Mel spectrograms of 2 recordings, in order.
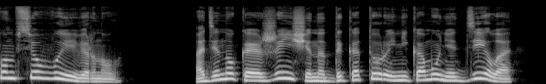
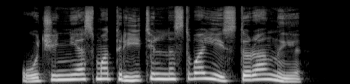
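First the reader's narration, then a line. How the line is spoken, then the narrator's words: Almost gentle. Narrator (Russian): уведомили меня почти ласково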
